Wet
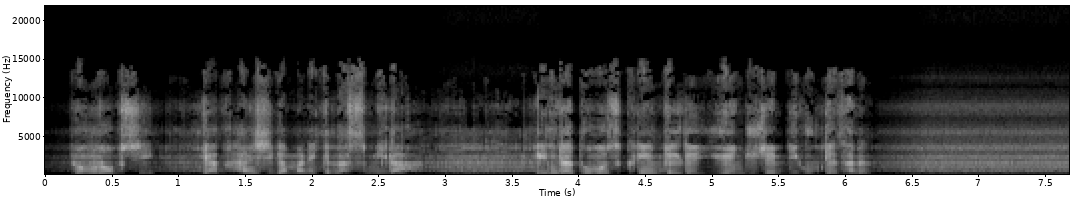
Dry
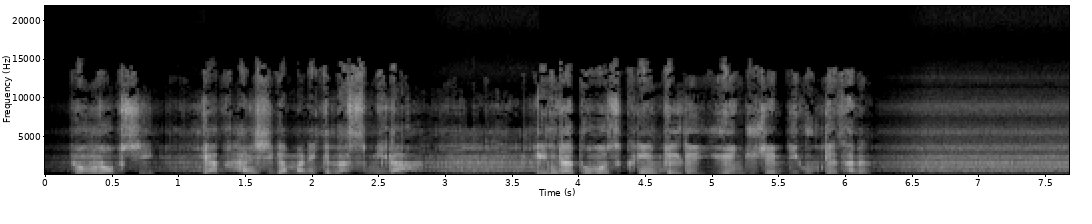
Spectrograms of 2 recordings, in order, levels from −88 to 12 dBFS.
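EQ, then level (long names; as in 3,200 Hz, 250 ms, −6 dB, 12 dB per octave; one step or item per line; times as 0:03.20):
parametric band 4,000 Hz +7 dB 2.2 octaves
−4.5 dB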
